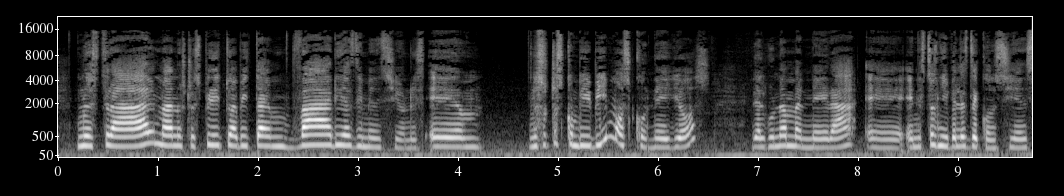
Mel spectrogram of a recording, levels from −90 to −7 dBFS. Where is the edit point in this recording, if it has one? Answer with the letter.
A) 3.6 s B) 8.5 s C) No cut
A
